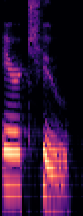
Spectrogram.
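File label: "air tube", English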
